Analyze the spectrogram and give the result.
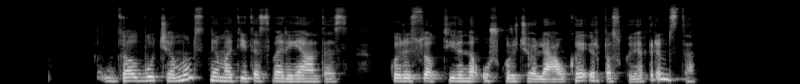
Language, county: Lithuanian, Kaunas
